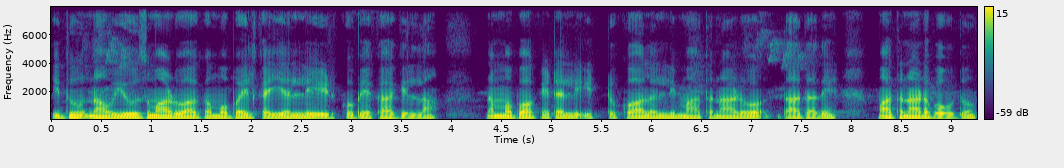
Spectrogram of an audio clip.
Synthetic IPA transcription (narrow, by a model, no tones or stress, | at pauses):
id̪unaːʋujuːzmaːɽuʋaːɡɐmɔbɐjlkɐjːɐlːeiɽkobɛːkaːɡilːɐ | nɐmːɐpaːkeʈɐlːiʔiʈːukaːlɐlːimaːt̪ɐnaːɽud̪aːd̪ɐd̪emaːt̪ɐnaːɽɐbɐɦud̪u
